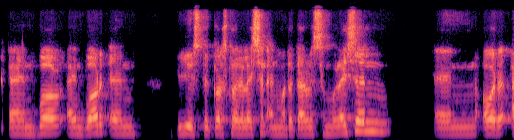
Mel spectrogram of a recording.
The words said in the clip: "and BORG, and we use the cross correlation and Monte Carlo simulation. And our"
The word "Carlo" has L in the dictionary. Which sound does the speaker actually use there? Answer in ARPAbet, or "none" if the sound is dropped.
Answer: none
